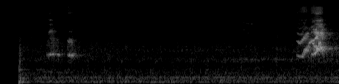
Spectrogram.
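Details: Pet cockatiel making two quick soft chirps early on, then a loud, harsh, scratchy call near the end. Faint background hum is audible between them.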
